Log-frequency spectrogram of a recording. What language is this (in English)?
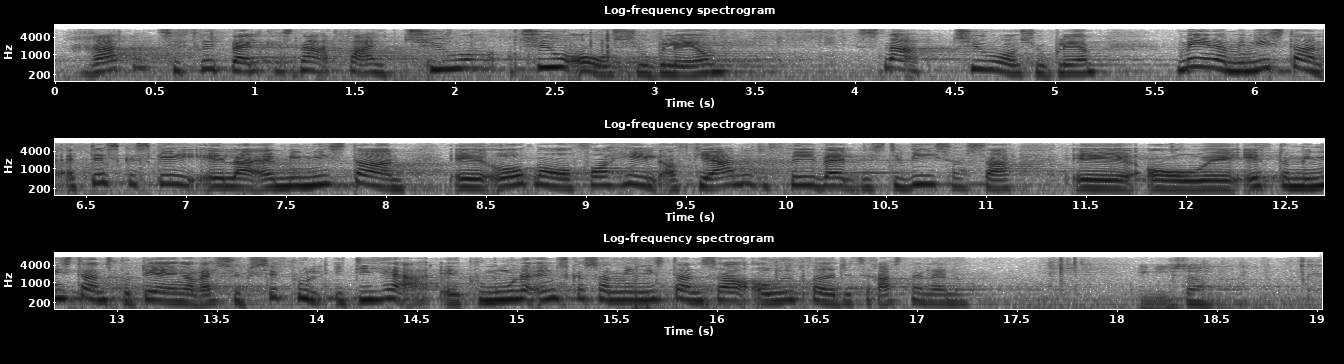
Danish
